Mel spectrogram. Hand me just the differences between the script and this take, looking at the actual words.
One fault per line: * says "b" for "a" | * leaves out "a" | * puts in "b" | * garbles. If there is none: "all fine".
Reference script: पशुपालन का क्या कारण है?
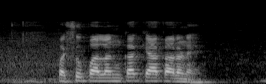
all fine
